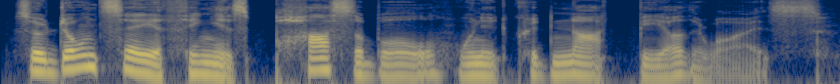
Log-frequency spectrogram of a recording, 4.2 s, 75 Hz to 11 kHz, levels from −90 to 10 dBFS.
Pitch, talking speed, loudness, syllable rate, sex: 135 Hz, 185 wpm, -18 LUFS, 4.6 syllables/s, female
